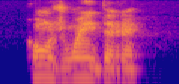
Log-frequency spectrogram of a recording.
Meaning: first/second-person singular conditional of conjoindre
- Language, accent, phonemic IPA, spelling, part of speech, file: French, Canada, /kɔ̃.ʒwɛ̃.dʁɛ/, conjoindrais, verb, LL-Q150 (fra)-conjoindrais.wav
